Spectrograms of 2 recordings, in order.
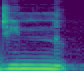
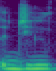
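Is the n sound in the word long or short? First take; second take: long; short. First: The n sound is long and doubled. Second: The n sound is short and single. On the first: It is the Arabic word, naming the beings as a plural. "तशदीद के साथ है तो हम मुशद्दिद पढ़ेंगे" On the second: It is the Urdu word, naming a single being. "तशदीद के बगैर करेंगे"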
